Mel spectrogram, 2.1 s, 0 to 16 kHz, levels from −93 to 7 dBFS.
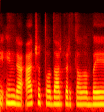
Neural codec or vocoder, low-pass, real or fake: codec, 24 kHz, 0.9 kbps, WavTokenizer, large speech release; 10.8 kHz; fake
